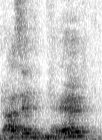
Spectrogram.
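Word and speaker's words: らせん: 일본식 발음으로 하면 라센인데 나선 구조를 갖는다.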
